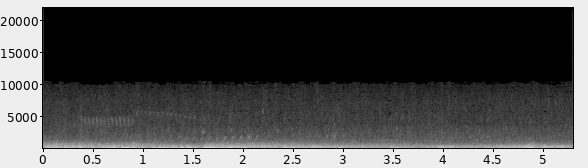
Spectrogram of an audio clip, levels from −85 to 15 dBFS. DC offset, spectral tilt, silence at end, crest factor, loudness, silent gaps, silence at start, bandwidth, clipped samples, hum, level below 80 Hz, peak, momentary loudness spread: 0.2%; -10 dB/octave; 0 s; 12 dB; -15 LUFS; none; 0 s; 9 kHz; under 0.1%; none; -20 dBFS; 0 dBFS; 9 LU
